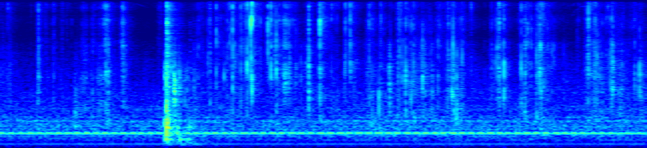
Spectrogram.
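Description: Foil wrapper of a Panini Prizm trading-card pack crinkling and crackling as it is handled and pulled open, with a sharper snap about two seconds in.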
